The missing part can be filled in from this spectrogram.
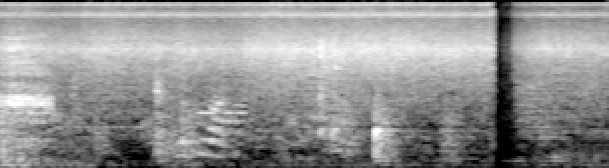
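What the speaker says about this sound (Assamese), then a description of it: "পিঁয়াজ নহৰু দি পেলাই ভাজি লৈছোঁ" Onion and garlic fry in a pan for a traditional dish, giving a steady close sizzle and hiss with occasional stirring scrapes. The sound breaks off briefly near the end.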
